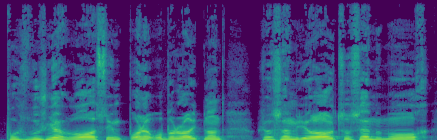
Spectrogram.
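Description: A man voicing a clumsy, hungry soldier who gives a halting, stammering report. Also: fairly high pitch, steady tone, warm tone, natural voice. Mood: earnest, flustered. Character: clumsy, hungry male soldier, an officer's servant.

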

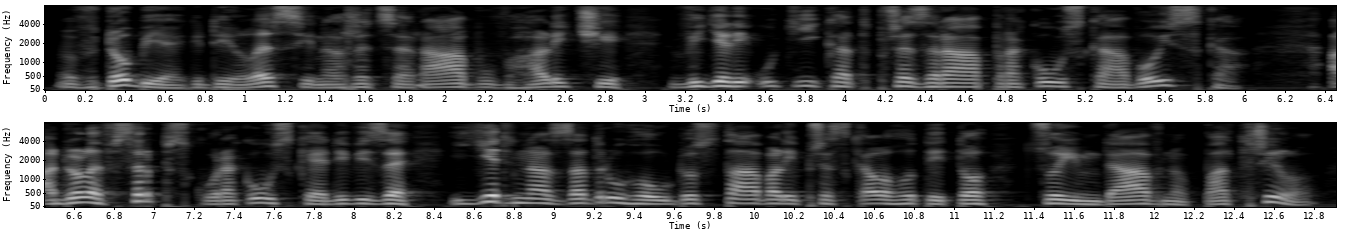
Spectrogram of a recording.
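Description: A man narrating an audiobook in a measured storytelling way, slowing down for the dramatic lines. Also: medium pitch. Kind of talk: audiobook reading.

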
